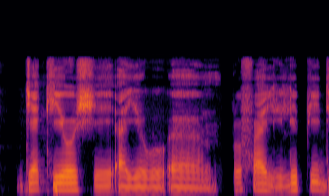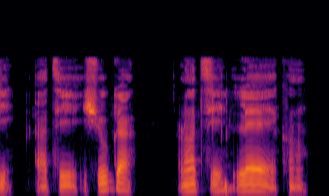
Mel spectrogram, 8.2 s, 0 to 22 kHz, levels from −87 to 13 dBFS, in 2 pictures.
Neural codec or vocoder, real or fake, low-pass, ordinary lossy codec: none; real; 7.2 kHz; none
